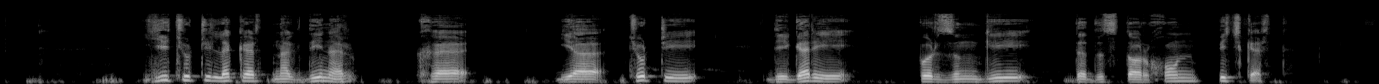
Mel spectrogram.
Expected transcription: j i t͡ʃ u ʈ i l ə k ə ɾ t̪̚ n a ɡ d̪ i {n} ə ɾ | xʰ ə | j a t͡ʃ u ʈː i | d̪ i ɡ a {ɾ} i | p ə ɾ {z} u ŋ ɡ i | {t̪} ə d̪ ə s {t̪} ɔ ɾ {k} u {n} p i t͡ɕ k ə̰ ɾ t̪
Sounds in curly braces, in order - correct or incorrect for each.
correct, correct, correct, incorrect: d̪, correct, incorrect: x, correct

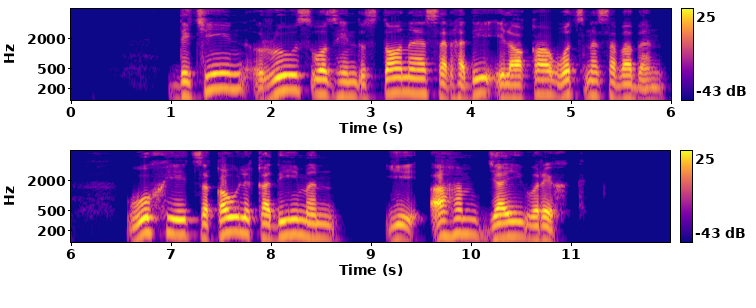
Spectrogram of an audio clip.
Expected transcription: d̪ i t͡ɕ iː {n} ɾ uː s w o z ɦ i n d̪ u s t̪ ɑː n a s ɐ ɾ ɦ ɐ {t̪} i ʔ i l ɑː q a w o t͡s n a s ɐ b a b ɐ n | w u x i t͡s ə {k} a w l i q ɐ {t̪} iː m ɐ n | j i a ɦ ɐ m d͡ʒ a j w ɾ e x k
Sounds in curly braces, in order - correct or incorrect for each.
correct, incorrect: d̪, incorrect: q, incorrect: d̪

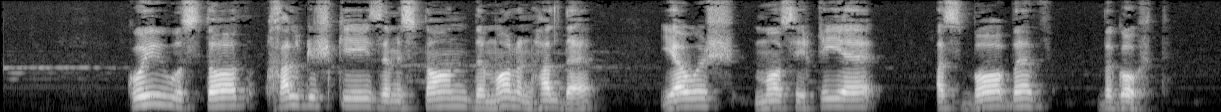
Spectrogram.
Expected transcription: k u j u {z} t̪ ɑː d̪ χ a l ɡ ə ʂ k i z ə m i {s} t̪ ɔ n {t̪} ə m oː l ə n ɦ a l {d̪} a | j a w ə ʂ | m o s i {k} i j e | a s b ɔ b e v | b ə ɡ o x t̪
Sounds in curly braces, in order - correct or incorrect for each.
incorrect: s, correct, incorrect: d̪, correct, incorrect: q

